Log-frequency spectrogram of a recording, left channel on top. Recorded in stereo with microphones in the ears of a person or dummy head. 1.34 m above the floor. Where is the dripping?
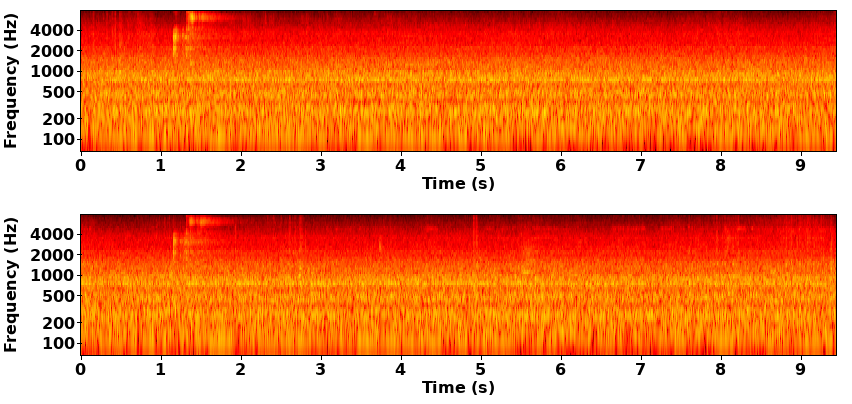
10° left (ahead or behind), 3 m.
